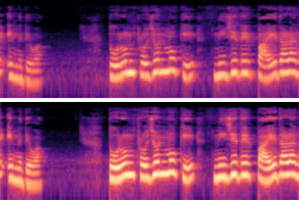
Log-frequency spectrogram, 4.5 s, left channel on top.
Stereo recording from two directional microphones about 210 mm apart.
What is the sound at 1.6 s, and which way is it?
Speech, 50° right (ahead or behind).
